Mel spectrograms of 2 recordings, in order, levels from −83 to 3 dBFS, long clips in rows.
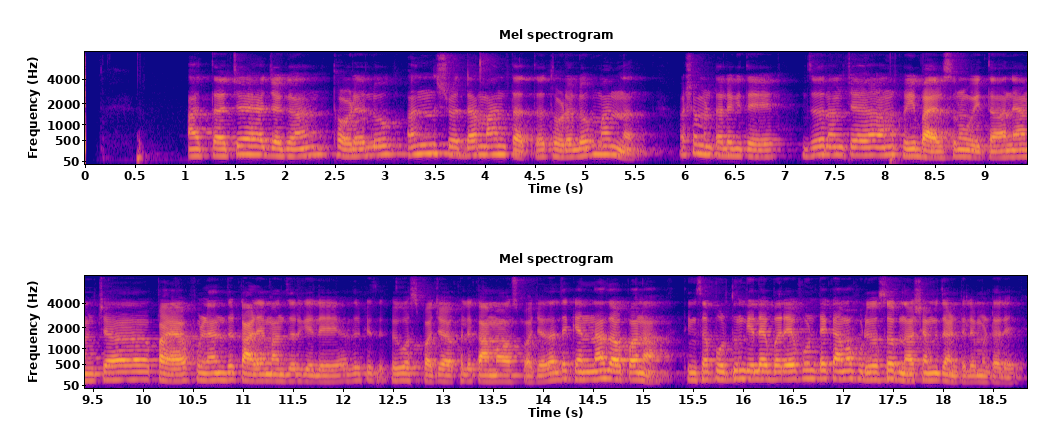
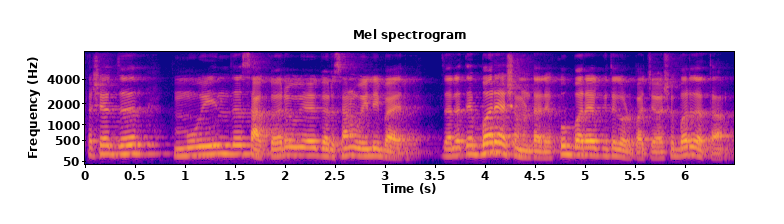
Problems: none marked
